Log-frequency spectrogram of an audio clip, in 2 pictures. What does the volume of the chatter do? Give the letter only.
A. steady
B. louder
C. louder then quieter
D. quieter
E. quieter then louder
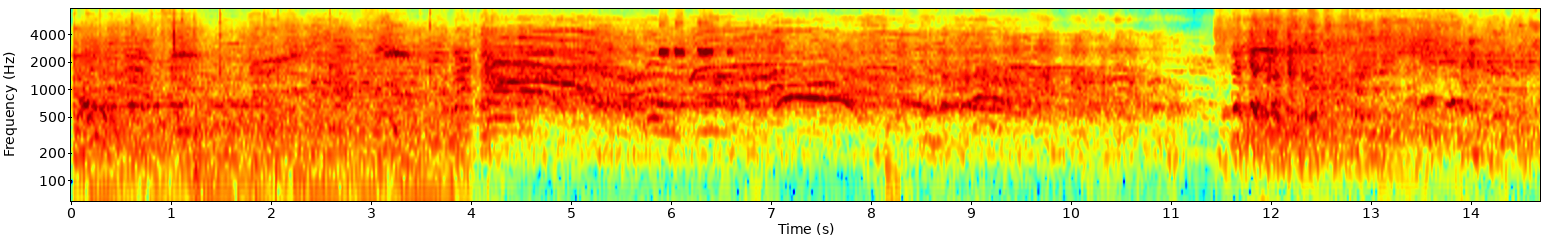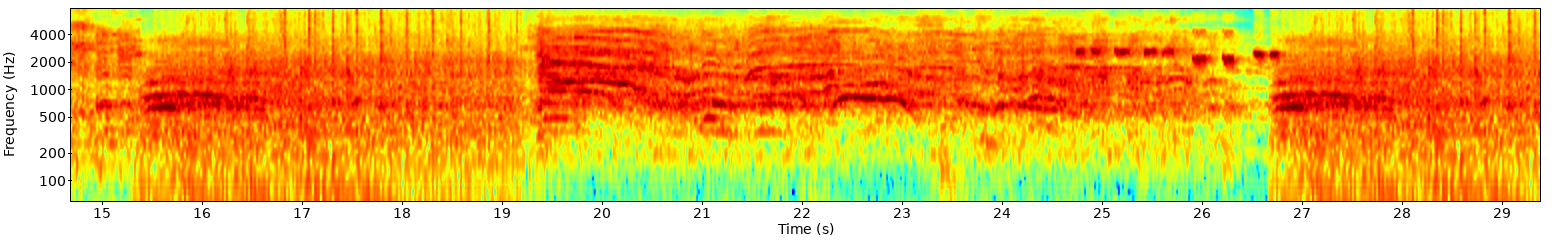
A.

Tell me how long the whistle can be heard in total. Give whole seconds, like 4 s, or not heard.
3 s.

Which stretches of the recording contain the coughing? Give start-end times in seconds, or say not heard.
not heard.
